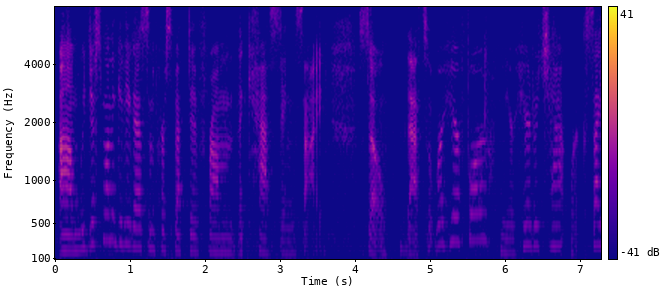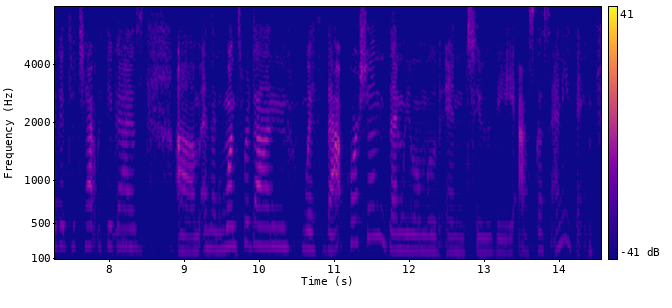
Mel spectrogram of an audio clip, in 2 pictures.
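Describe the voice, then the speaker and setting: A woman's voice: mid-range voice, expressive, normal speed, a bit bright, slight background noise. A woman hosting a casual casting-advice chat, talking easily and laughing often. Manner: chatty, laughs often, plays out little skits. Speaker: casting team host.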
